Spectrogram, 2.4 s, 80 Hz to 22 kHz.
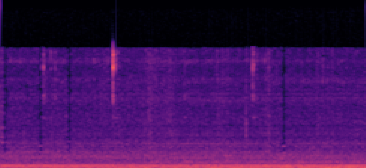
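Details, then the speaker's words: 2011 Nissan Rogue FWD with new balanced tires, coasting down from 60 mph before replacing both front hub bearings; steady low drone fading slightly as it slows, slight pedal and steering vibration, about 72–75 dB at 50–60 mph; worn front wheel bearing. "A nice hum, some vibration in my pedal, vibration in the steering wheel, slight."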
